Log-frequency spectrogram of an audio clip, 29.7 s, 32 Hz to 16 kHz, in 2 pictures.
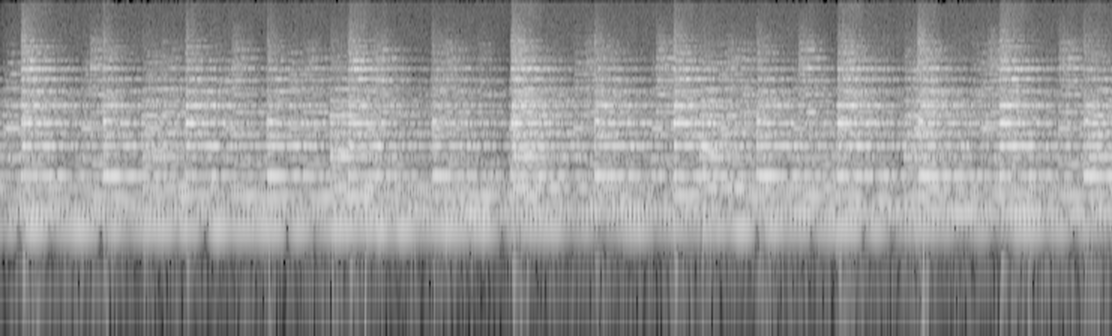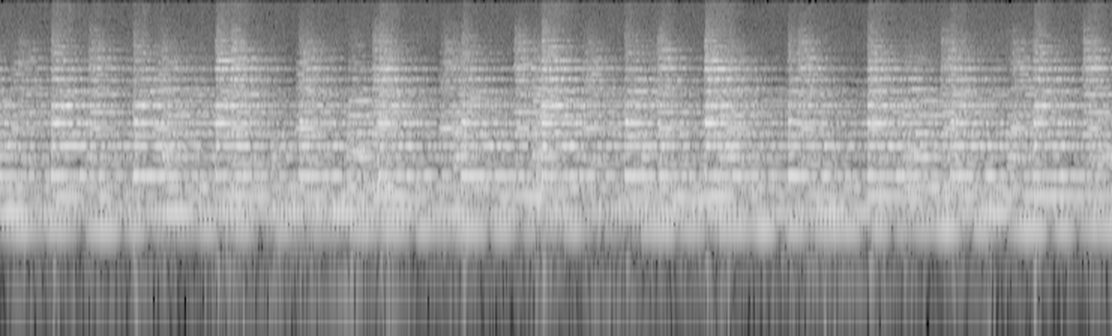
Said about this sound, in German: Es ist 12 Uhr. Sie hören die Glocken der Pfarrkirche Neulerchenfeld im 16. Wiener Gemeindebezirk.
